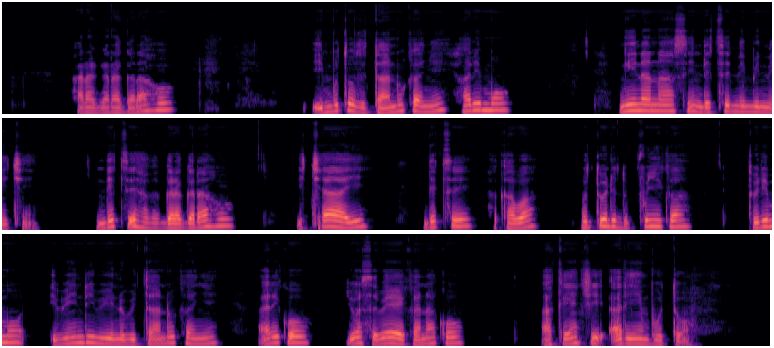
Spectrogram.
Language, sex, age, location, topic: Kinyarwanda, male, 18-24, Kigali, health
